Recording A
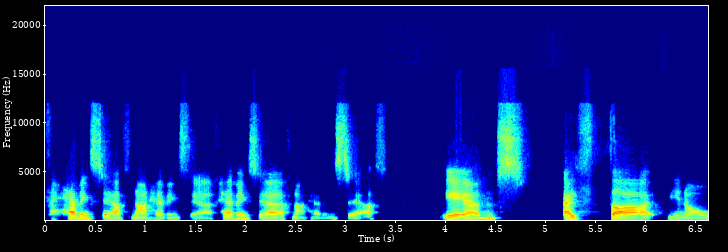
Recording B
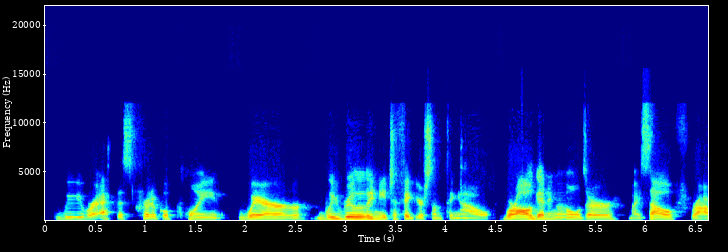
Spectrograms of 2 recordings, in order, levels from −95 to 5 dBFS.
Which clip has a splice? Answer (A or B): B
